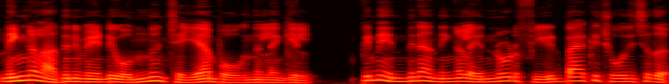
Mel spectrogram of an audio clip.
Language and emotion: Malayalam, disgusted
